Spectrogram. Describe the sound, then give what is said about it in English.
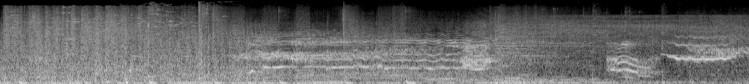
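Machine guns mounted on car roofs fire in loud, rapid, continuous rattling bursts over a heavy roar of car noise, with wavering high tones running through the mix. “You mounted machine guns on your roofs?”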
